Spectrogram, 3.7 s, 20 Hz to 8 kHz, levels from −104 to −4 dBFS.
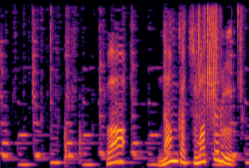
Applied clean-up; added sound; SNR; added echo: classical method Wiener filter.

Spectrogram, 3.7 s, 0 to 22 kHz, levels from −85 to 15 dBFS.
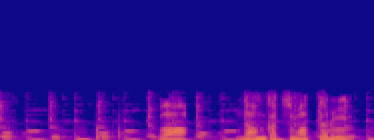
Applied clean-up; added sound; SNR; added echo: none; none; none; none.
